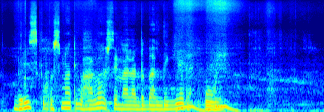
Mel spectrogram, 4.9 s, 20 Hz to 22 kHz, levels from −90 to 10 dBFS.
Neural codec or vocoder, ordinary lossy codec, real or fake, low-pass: codec, 44.1 kHz, 7.8 kbps, Pupu-Codec; none; fake; none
